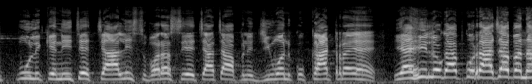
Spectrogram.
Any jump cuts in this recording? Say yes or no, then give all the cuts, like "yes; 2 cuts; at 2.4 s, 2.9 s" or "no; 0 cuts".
yes; 1 cut; at 3.8 s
